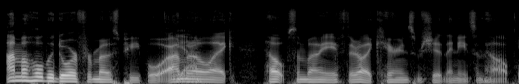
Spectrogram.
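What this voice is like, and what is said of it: Put-on Southern accent. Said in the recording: “in a Southern ... why did you just go into that accent?”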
